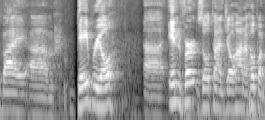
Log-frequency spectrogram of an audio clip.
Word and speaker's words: Zoltan-Johan: um Gabriel uh invert Zoltan Johan I hope I'm pronouncing your last name right man yeah I barely can pronounce my own right it's okay it's helpful that it Rhymes and uh we're very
